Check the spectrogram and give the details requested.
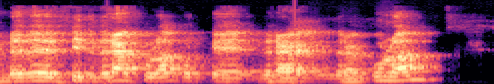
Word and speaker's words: Drácula: de decir Drácula, porque Drácula, tal y como a ti te gusta también, Artur, y Jorge, es como se pronuncia originalmente en Rumanía. Se pronuncia Drácula, no Drácula, como estamos acostumbrados aquí, pero bueno, es solamente este pequeño anécdota.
